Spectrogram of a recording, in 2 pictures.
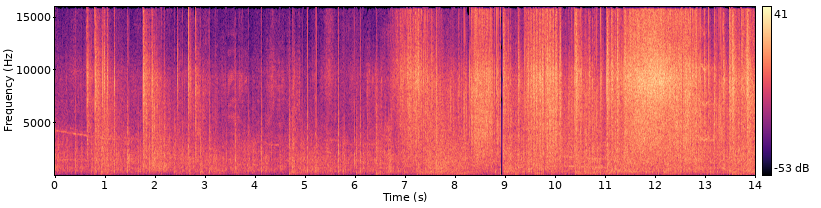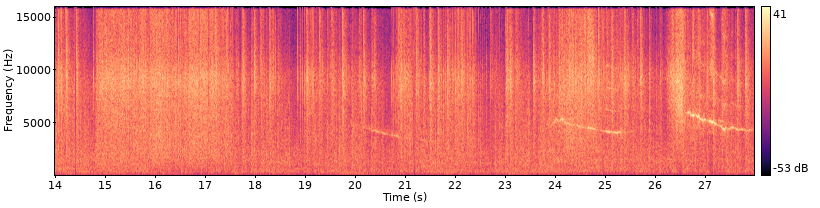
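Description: Fireworks going off continuously: rockets and firecrackers crackling and popping in a dense barrage that grows louder about a third of the way in. Three whistling rockets glide down in pitch in the second half, the last near the end.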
